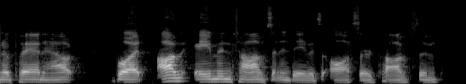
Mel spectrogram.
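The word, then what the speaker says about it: Amen: It's Eamon Thompson. So Eamon. – Get it right before we start our fantasy show and we're drafting him.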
